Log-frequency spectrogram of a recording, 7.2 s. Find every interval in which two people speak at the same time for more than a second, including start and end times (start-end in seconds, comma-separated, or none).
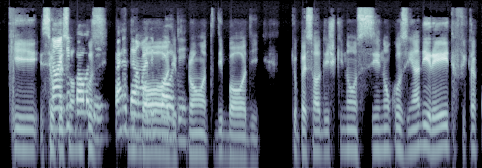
0.8-2.9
